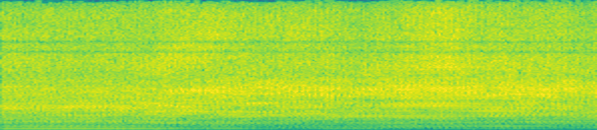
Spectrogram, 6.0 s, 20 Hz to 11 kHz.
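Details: BMW 524td E28 diesel running away after the turbocharger failed 20 miles earlier (whistling, power loss); steady high roar with heavy hiss, heavy white-blue smoke, kill switch ineffective, engine burning oil sucked through broken turbo.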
